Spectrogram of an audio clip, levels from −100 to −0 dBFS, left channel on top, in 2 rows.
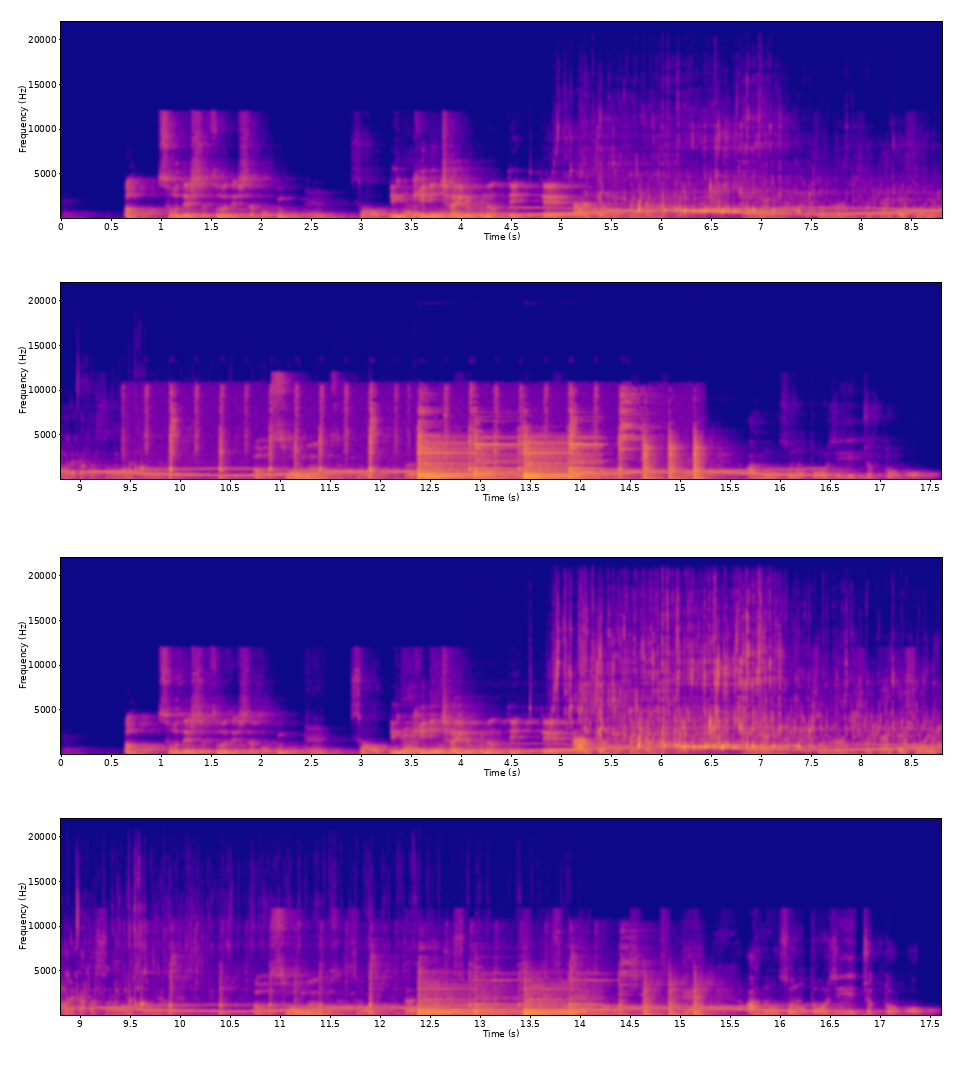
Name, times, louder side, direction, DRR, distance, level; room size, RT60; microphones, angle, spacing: voice 1, 0.6-2.4 3.3-5.1 10.7-11.8, equal, 10° left, 3 dB, 3.0 m, -33 dB
voice 2, 2.4-4.0 5.1-6.3 6.8-7.2 7.5-10.1 11.1-15.3 15.7-17.4, right 3 dB, 50° right, 8 dB, 2.5 m, -39 dB
sound 1, 4.5-16.5, left 3 dB, 35° left, 3.0 m, -37 dB
Liquid, 4.7-9.8 10.2-10.3 11.2-11.3 11.7-12.0 12.6-12.7 13.2-13.3 13.8-14.0, right 5 dB, 85° right, 1.3 m, -32 dB
sound 2, 9.4-10.5 10.9-12.0 12.4-15.3, left 5 dB, 75° left, 1.2 m, -27 dB
29.0 x 25.5 x 6.6 m, 1.2 s
head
